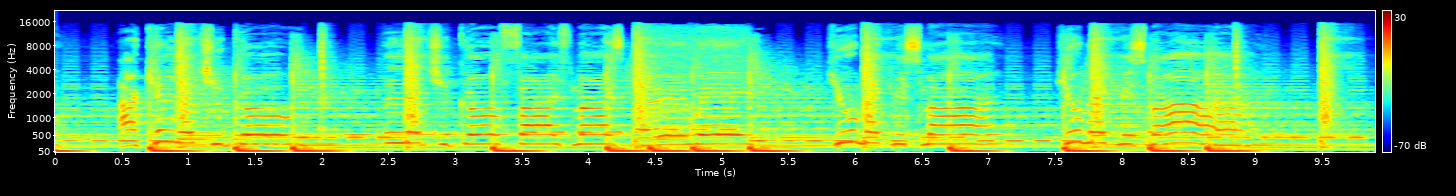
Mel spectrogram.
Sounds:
Music

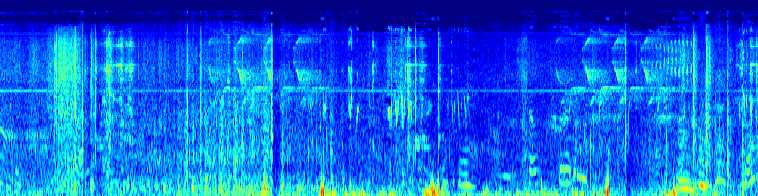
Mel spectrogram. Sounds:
Bird, bird song, tweet

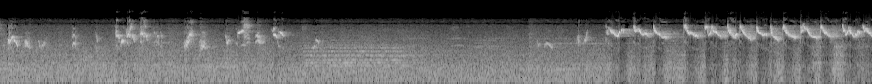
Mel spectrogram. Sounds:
Chirp, tweeting, Bird, bird call, pets

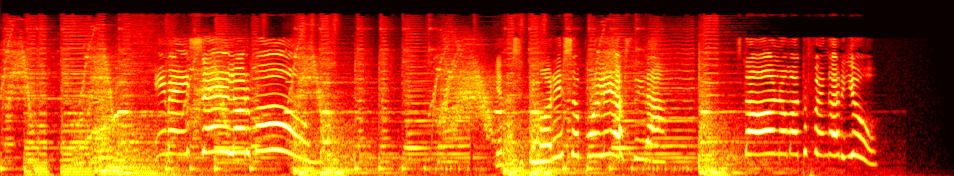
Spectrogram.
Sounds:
Female speech, Music, Speech

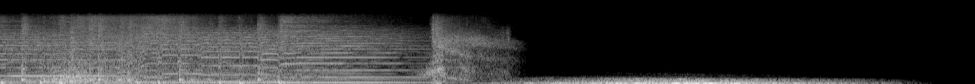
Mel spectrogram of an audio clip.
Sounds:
Music

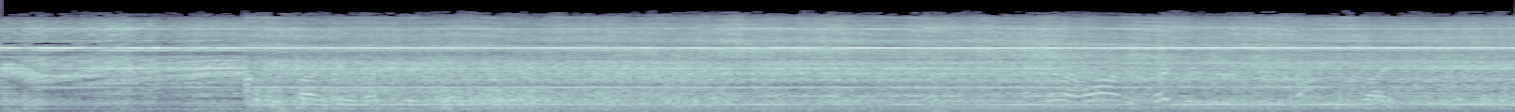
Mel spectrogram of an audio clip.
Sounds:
Vehicle, Aircraft, Helicopter, outside, rural or natural, Speech

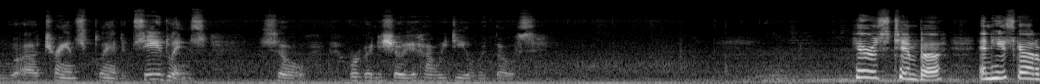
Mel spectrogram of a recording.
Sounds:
Speech

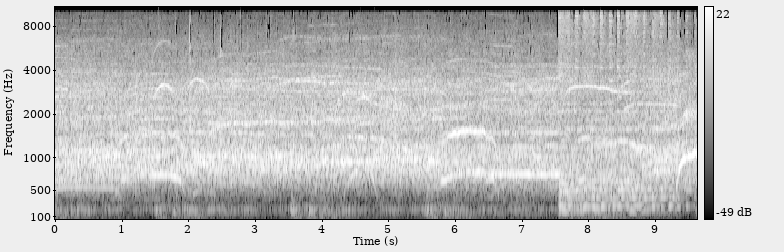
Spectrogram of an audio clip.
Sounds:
Music

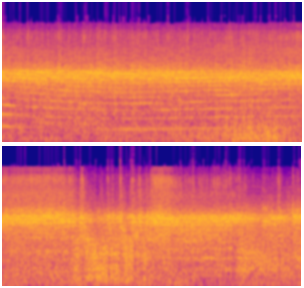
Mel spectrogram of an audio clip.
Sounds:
Sawing

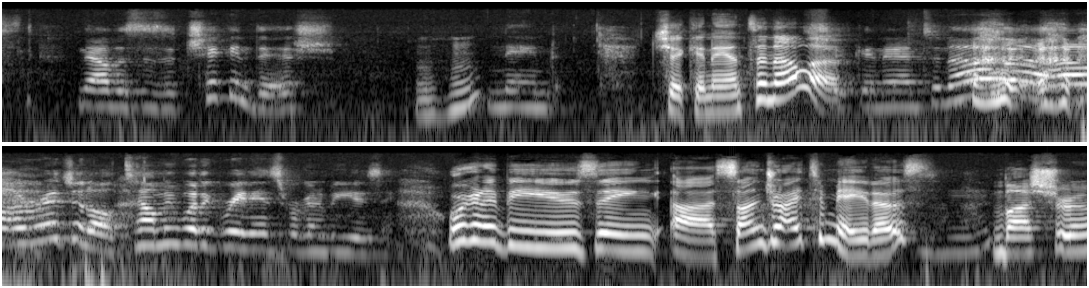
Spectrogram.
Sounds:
Speech

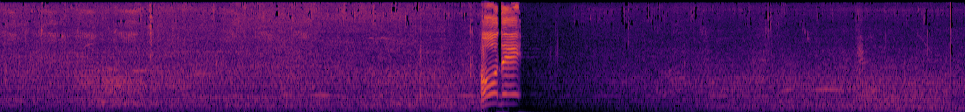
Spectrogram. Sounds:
Speech, Vehicle

